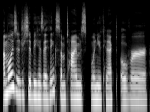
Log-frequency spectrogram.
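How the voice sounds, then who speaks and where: A woman's voice: lowish voice, fast, fairly bright tone, clean tone, no room sound, clean studio sound. A woman hosting a casual podcast interview, asking questions in an informal, inquisitive way.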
